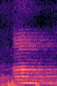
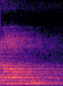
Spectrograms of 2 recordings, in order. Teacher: अंग बोलते समय देखिए हमारा जो भी उच्चारण हम कर रहे हैं नाक से निकल रहा है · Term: अनुस्वार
